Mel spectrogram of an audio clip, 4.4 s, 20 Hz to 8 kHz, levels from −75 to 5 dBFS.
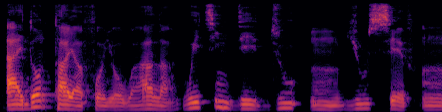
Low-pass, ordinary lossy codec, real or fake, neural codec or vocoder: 7.2 kHz; MP3, 48 kbps; fake; codec, 16 kHz, 16 kbps, FreqCodec, larger model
